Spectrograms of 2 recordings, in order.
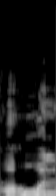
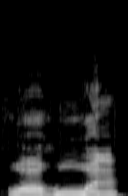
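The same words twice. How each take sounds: First: The first w is said with unrounded lips. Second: The first w is said with rounded lips. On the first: The speaker calls it wrong. "तो वहुवल नहीं कहना" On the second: The speaker calls it right. "होठों को गोल करके अदा करें इस लफ्ज़ को"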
